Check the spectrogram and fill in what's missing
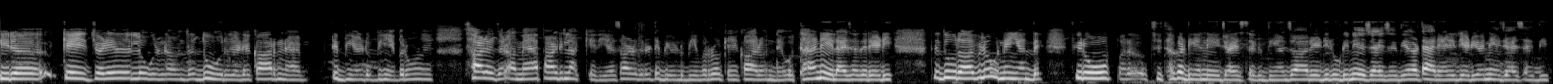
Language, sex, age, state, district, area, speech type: Dogri, female, 18-30, Jammu and Kashmir, Kathua, rural, spontaneous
